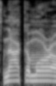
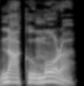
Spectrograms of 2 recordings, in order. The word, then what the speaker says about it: Nakamura: "It's Nakamura Holdings, ma'am. You pronounced it wrong." Victoria froze. Her reflection met his eyes in the mirror, steady, unreadable. "Excuse me?" He didn't flinch. You said Nakumura, the vowels softer.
